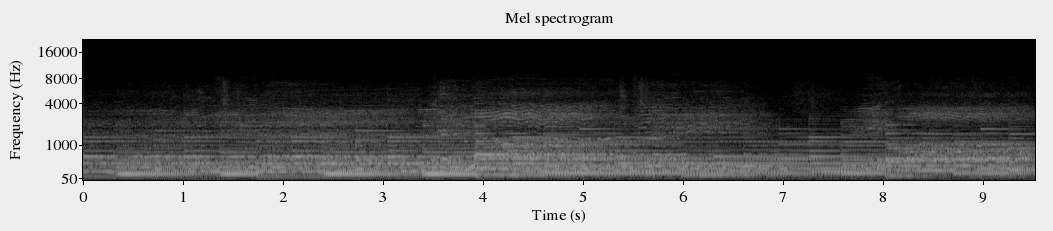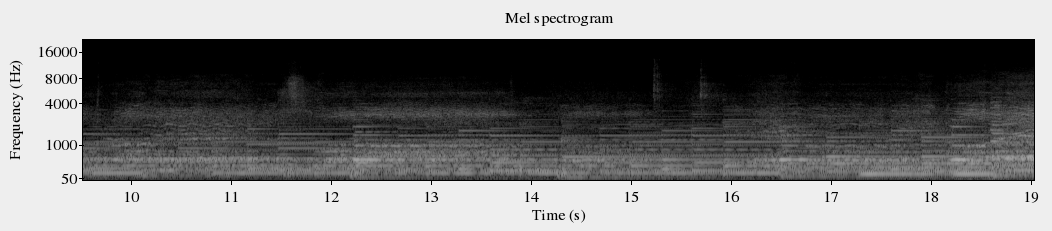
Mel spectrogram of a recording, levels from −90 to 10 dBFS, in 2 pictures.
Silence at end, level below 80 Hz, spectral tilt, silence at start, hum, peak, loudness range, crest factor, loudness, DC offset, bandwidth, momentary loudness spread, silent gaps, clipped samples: 0 s; -66 dBFS; -7.5 dB/octave; 0 s; none; -18 dBFS; 3 LU; 18 dB; -36 LUFS; under 0.1%; 10 kHz; 7 LU; none; under 0.1%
